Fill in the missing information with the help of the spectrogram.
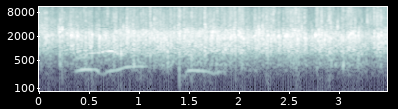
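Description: Steady audience applause for the producer of a musical fills the whole stretch, dense and continuous clapping at an even loudness, with a few faint cheers or vocal whoops rising above it early on.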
